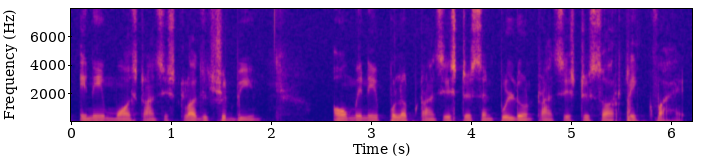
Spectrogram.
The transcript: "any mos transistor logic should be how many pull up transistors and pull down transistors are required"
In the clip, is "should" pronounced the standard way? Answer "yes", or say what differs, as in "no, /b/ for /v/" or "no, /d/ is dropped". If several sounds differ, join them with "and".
yes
